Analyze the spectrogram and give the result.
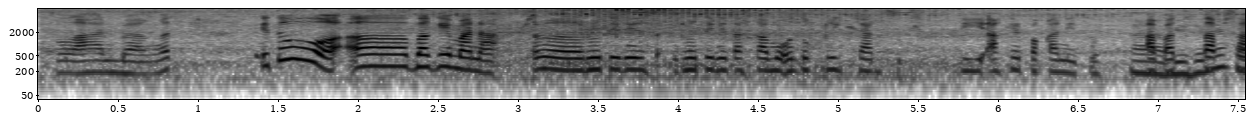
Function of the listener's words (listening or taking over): taking over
